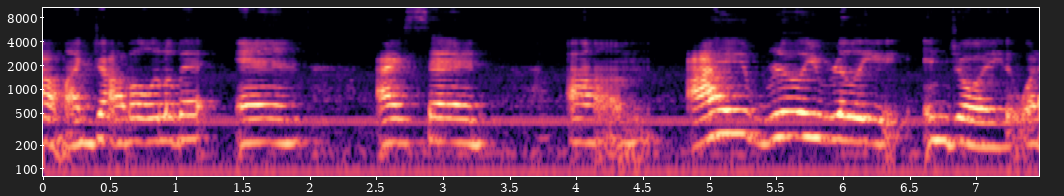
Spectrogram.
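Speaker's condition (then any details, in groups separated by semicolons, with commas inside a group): Cerebral palsy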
